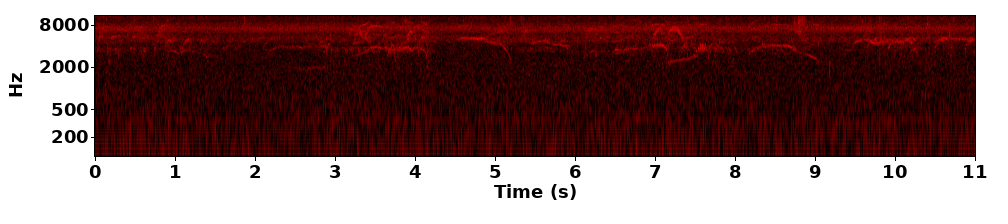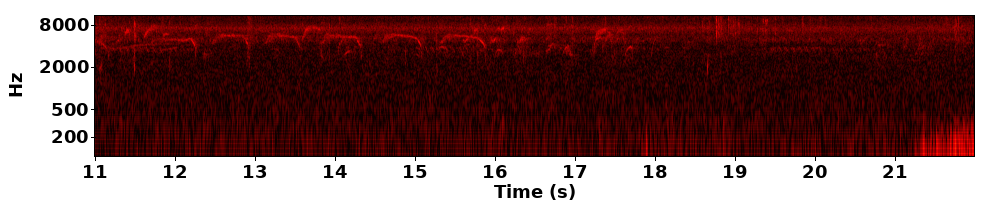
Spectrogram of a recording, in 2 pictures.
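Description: Small birds chirping, many short high rising-and-falling calls repeated one after another, over a faint steady high whine. Near the end a sudden burst of low rustling cuts in, louder than the rest.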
